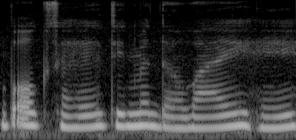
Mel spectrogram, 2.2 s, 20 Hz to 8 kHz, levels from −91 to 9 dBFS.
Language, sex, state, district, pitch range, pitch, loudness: Hindi, female, Bihar, Darbhanga, 205-230 Hz, 215 Hz, -29 LUFS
